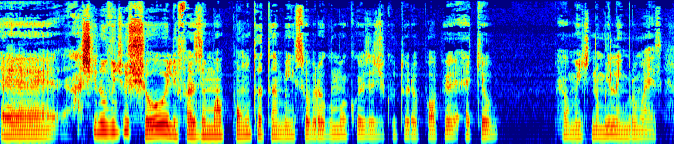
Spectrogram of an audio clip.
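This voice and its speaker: An unremarkable speaking voice from a man, fairly high in pitch, at a fairly quick pace with fairly even intonation, on a very clean recording with a silent background and a dry, close sound with no echo. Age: 20s. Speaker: pop culture news editor. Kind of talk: casual interview.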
